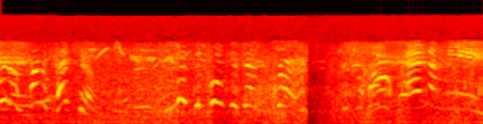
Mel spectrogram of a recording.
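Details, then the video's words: Wild geese at Dufferin Islands, Niagara Falls, giving many overlapping nasal honks and yelps from a busy flock, with water and background noise throughout and a brief drop in sound near the middle. "Husy / Geese"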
